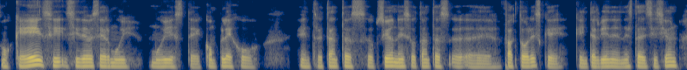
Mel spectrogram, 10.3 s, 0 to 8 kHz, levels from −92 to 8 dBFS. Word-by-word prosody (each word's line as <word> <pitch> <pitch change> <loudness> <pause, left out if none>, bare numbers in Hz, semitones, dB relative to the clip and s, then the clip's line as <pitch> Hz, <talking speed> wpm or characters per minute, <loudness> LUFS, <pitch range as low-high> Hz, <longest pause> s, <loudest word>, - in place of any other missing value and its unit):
Okey, 120 +8 +6
sí, 125 0 -1
sí, 120 +1 -2
debe 120 0 +4
ser 110 -1 +1
muy, 110 -1 0 0.3
muy, 110 -2 0
este, 95 -2 -5
complejo 105 -2 -2 0.6
entre 105 0 -5
tantas 110 0 -1
opciones 115 +2 +2
o 110 - 0
tantas, 110 0 -2
eh 100 -4 -5
eh, 95 +1 -16
factores 115 +2 +2
que 95 -1 -5
que - - -4
intervienen 105 +2 +1
en 105 +1 -3
esta 110 +1 -1
decisión. 105 +5 0
110 Hz, 135 wpm, -22 LUFS, 105-115 Hz, 0.6 s, Okey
